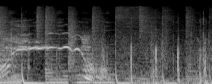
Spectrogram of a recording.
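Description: A horse whinny over upbeat electronic music with a steady beat: a high call that rises quickly, holds for about half a second, then drops steeply in pitch.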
